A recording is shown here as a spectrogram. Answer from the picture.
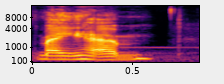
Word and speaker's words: Mayhem: thank you so much look at me trying to over complicate it and it's Mayhem thank you so much Mayhem what's up hiod look at Zan you're not the first to say it wrong thank you for making me feel a little bit better there Mayhem I will definitely remember now that it's Mayhem if you do pop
